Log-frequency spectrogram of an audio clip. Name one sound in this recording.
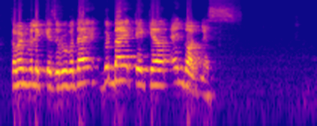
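A young man speaks clearly and energetically into a microphone.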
